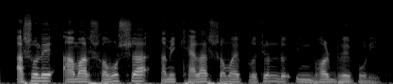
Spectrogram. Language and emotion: Bengali, neutral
